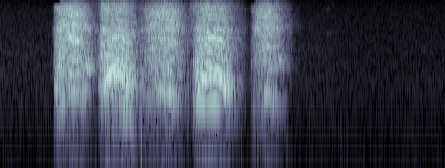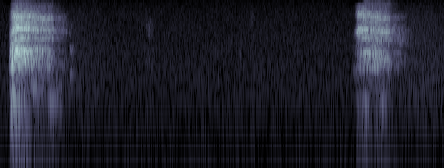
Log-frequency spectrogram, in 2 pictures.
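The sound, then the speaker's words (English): Someone blows their nose in a quick run of five loud, rasping honks, then pauses and gives two more single blasts a few seconds apart. There is no talking. “I'm going to blow my nose, which won't help the meditative state.”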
